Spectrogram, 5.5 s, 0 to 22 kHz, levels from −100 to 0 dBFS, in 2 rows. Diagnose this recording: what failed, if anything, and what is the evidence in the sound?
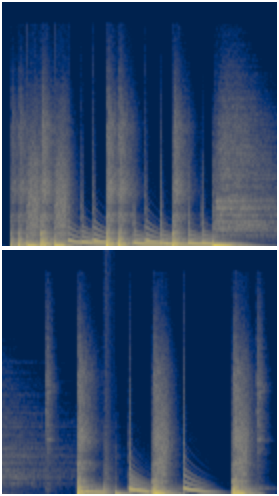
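The network dropped a burst of packets, roughly 3.75 to 3.89 s into the music. The receiver's concealment held onto the last bit of sound and faded it for about 110 ms, then the music picks up again with around 120 ms simply gone.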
